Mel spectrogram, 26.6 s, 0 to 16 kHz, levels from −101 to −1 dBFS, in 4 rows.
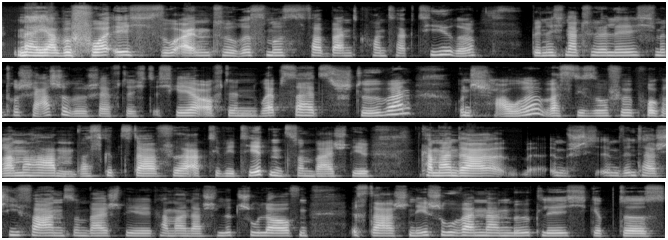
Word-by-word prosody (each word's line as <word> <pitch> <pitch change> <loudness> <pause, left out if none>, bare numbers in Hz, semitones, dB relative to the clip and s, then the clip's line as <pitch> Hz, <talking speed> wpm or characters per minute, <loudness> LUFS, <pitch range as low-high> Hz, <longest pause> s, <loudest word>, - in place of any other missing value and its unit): Na 185 0 +10
ja, 180 -1 +10
bevor 195 +2 +7
ich 205 0 +4
so 185 -3 -3
einen 185 +1 +6
Tourismusverband 185 -1 -3
kontaktiere, 175 +3 -5 0.5
bin 180 -1 -4
ich 190 +2 -5
natürlich 195 +1 -2
mit 195 +1 -8
Recherche 205 +2 -4
beschäftigt. 150 -1 -9
Ich - - -12
gehe 175 0 +2
auf - - -2
den 165 -2 -9
Websites 180 +1 -2
stöbern 230 - 0 0.5
und 180 -3 -5
schaue, 185 - -1
was 165 0 -1
die 180 - -7
so 170 +1 -5
für 180 0 -6
Programme 170 0 0
haben. 170 -5 +1
Was 155 +1 -6
gibt's 185 -1 -9
da 160 -2 +5
für 160 0 +1
Aktivitäten 165 +4 0
zum 160 -2 -7
Beispiel? 150 +1 -2 0.5
Kann 180 -1 +4
man 180 0 +6
da, 165 -1 +6
äh, - - -14 0.4
im 175 -2 -13
sch - - -9
im 175 -2 -11
Winter 175 -3 -4
Skifahren 180 0 -1
zum 170 0 -11
Beispiel? 170 0 -5
Kann 160 0 -9
man 160 -1 -4
da 155 0 -2
Schlittschuh 180 +3 -7
laufen? 170 0 +1 0.4
Ist - - -9
da 165 -1 +3
Schneeschuhwandern 185 0 -1
möglich? 175 -1 -5
Gibt 165 -1 -10
es 160 -1 -1
175 Hz, 130 wpm, -23 LUFS, 165-185 Hz, 0.5 s, Na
